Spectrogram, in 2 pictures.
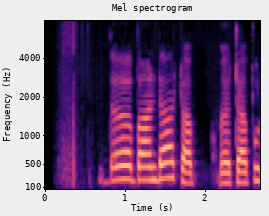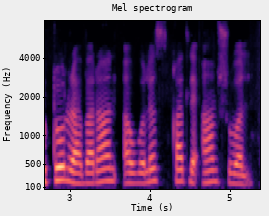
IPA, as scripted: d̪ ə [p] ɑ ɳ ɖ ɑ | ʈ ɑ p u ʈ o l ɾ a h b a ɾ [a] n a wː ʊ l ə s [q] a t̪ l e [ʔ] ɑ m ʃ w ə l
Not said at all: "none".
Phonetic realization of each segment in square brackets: b, ɑ, q, ʔ

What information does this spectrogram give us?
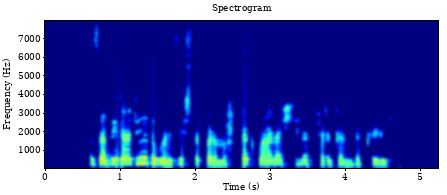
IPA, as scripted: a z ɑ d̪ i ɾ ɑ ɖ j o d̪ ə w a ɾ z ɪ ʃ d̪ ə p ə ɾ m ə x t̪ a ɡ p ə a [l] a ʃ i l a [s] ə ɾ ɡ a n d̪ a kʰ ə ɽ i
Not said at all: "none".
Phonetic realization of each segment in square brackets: ɽ, t͡s

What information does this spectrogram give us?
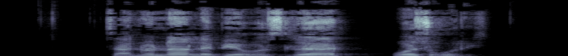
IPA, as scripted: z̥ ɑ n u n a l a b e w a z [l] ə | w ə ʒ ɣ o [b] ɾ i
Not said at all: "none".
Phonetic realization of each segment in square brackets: l, none

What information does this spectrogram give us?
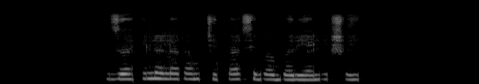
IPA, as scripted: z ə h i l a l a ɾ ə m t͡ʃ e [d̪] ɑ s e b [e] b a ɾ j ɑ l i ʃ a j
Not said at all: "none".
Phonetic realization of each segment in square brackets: t̪, a

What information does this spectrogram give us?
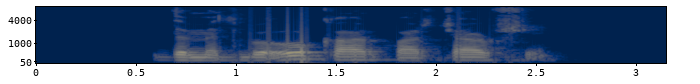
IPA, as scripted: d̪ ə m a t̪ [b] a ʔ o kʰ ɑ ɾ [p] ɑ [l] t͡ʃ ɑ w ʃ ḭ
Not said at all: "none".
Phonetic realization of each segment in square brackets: b, p, ɾ

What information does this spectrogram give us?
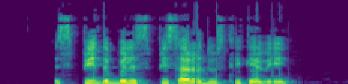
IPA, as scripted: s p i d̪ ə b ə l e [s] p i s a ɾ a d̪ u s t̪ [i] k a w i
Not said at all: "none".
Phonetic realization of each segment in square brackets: s, i

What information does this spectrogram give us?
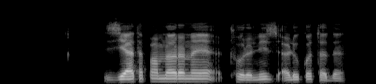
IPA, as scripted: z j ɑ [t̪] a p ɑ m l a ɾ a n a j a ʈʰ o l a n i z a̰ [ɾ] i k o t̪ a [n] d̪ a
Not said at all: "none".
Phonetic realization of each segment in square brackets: t̪, ɽ, none

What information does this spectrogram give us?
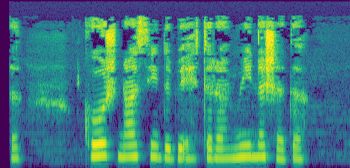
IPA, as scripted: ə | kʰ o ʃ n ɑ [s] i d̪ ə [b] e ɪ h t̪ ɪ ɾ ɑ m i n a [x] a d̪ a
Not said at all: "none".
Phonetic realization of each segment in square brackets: s, b, ʃ

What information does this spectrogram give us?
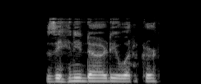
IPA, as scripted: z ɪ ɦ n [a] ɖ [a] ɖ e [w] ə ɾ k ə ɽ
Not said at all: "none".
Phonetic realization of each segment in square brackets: i, ɑ, w

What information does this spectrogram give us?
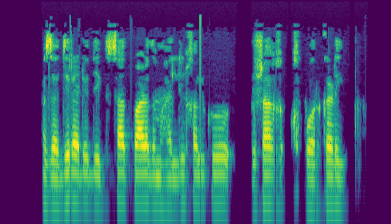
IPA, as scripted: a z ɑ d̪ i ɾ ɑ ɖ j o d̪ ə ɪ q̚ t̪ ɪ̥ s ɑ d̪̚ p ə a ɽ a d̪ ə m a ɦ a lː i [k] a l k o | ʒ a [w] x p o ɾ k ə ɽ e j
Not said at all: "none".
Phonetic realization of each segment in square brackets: x, ɣ

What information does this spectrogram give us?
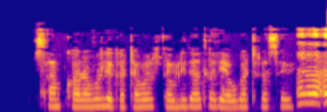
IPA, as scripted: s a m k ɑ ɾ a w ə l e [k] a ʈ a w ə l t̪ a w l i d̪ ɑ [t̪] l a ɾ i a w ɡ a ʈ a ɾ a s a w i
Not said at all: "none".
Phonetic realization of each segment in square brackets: ɡ, t̪

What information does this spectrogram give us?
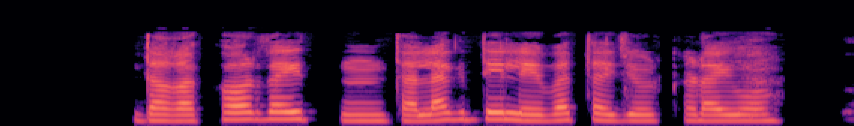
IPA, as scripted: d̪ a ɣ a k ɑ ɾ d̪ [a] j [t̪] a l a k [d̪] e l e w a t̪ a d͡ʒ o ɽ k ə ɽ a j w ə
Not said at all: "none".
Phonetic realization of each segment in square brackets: a, t̪, d̪

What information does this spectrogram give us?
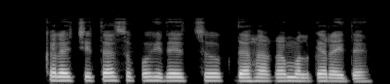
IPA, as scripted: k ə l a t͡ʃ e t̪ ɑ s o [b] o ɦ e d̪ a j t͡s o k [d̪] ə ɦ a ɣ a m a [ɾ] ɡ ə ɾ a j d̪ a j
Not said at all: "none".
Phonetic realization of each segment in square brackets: p, d̪, l

